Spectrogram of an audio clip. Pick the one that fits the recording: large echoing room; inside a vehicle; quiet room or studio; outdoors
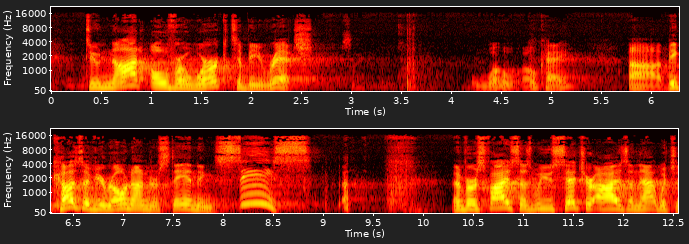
large echoing room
